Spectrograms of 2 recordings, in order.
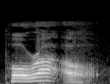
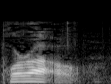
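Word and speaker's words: pōroō: So under etymology, first of all, the verb that we have in our verse, porao. P long O, R O long O, porao.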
